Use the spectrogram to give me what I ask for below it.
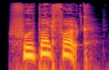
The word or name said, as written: fodboldfolk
